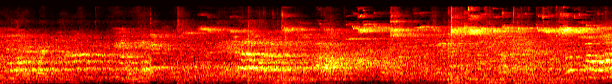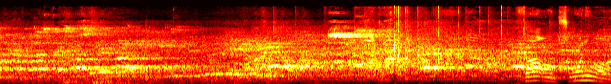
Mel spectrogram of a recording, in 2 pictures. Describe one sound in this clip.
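A crowd of spectators talks and cheers in an echoing gym.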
